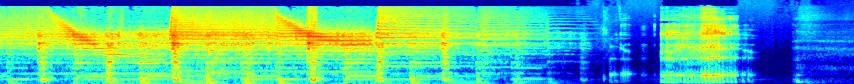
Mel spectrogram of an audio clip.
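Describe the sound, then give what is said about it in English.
Bright, rhythmic music plays for a few seconds and fades out, followed by a short grunt and then a single loud, drawn-out burp. “I keep burping on the intro of these things.”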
